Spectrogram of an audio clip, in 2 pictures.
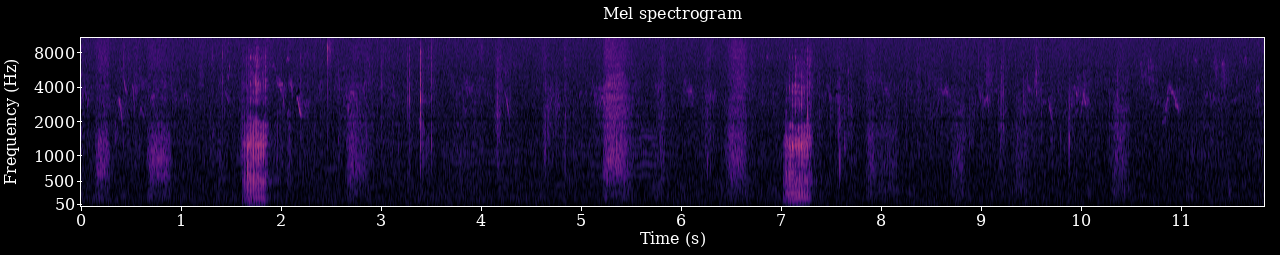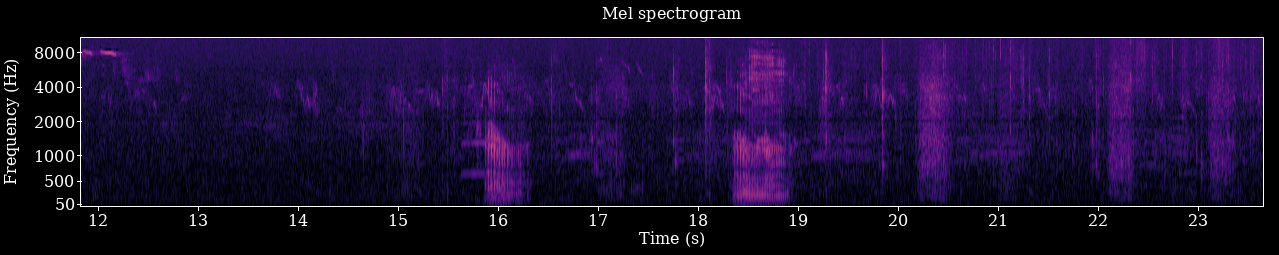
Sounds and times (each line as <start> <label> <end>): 0.1 pig rooting around, chewing and talking 4.2
6.3 pig rooting around, chewing and talking 10.6
15.0 pig rooting around, chewing and talking 23.6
